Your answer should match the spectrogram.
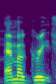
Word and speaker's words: Grede: Her name is Emma Greed, but not Greed. You don't spell it that way? – That's great. – G-R-E-D-E. Emma Greed. She's mad cute. G-R-E-D-E.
